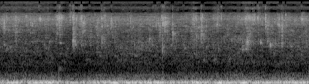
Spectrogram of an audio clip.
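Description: Cold water from a tap gushes continuously over dogs being bathed at home, a loud, steady splashing rush with no talk over it.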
